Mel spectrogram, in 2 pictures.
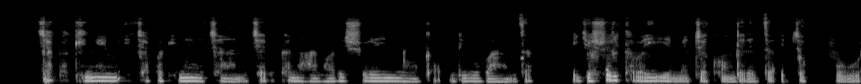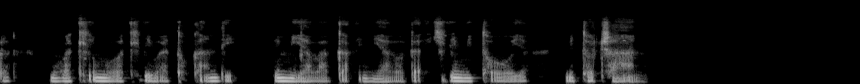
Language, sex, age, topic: Rundi, female, 36-49, education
